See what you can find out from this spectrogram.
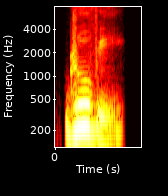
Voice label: "groovy", Indian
